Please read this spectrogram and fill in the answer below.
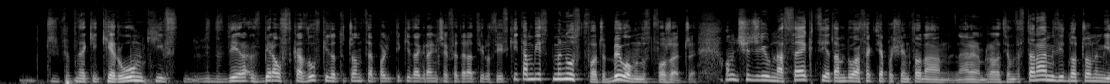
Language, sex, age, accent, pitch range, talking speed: Polish, male, 30-49, native, 135-180 Hz, 155 wpm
